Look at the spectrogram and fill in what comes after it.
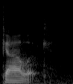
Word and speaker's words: Gaelic: Gaelic or Gaelic? – Gaelic. – So it's Gaelic. – Yeah. It's pronounced Gaelic, but there's no R. So like you get Gaelic, like the Irish Gaelic.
